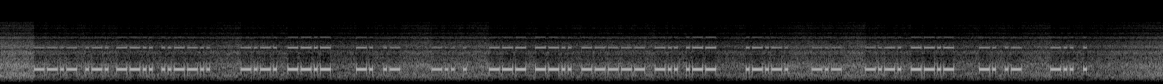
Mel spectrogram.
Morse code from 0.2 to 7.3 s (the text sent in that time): QRZ? CQ NA DE OZ0DW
